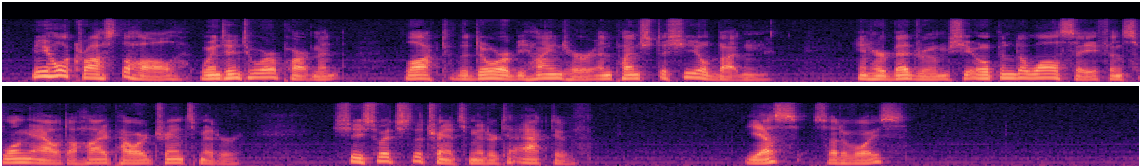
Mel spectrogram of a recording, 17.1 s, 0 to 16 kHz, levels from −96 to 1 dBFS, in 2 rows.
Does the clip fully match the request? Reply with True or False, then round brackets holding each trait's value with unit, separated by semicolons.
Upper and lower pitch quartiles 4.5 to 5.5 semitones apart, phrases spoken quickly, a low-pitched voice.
False (5.1 semitones; 150 wpm; 110 Hz)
